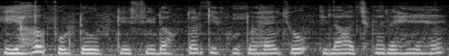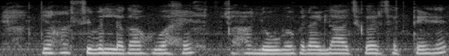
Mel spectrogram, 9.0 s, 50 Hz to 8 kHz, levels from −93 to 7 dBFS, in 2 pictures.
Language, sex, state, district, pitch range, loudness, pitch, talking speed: Hindi, female, Rajasthan, Bikaner, 195-215 Hz, -20 LUFS, 200 Hz, 160 wpm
